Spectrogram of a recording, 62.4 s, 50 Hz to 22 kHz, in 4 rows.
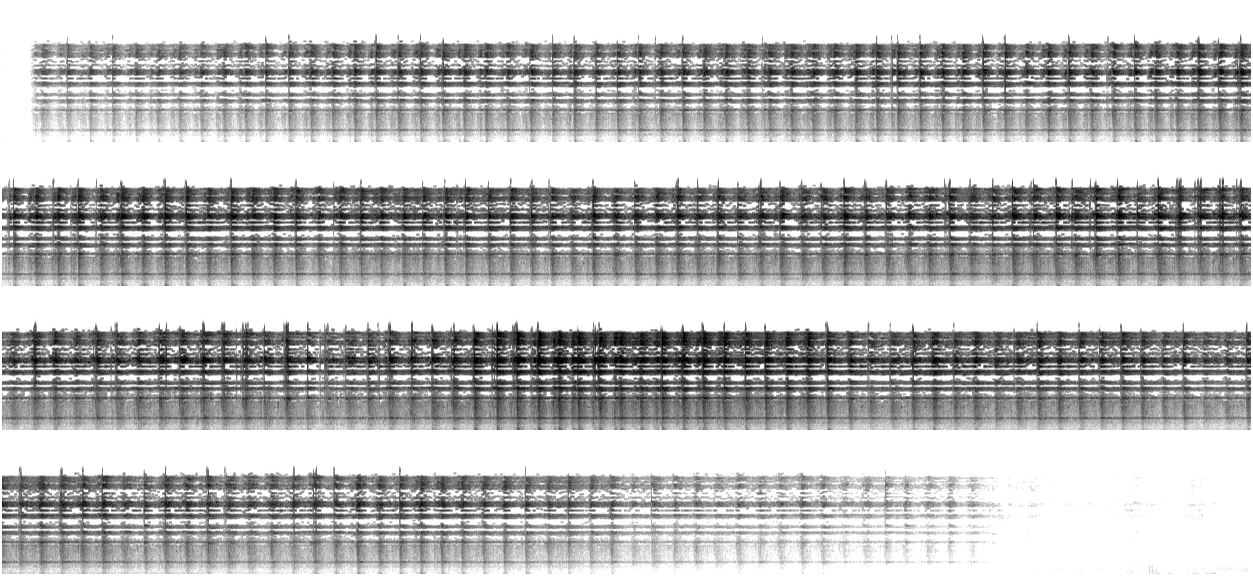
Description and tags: sleigh bells recording.7ST fade
Hand sleigh bells recorded on Tascam DR22.
Fades in and out.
